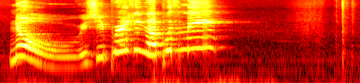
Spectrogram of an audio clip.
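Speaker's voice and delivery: very loud, high, drawn-out wail; anguished high-pitched yelling; panicked wail. Real, not acted. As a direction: screech it slowly in over-the-top dismay. Player panics at the story.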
